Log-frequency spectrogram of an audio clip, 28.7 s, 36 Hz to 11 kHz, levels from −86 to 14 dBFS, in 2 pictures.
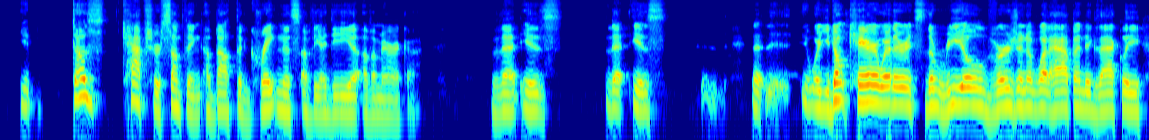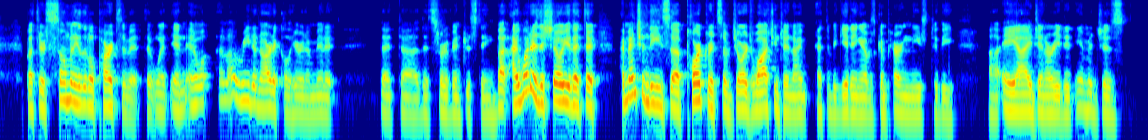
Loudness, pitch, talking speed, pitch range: -22 LUFS, 130 Hz, 170 wpm, 110-150 Hz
